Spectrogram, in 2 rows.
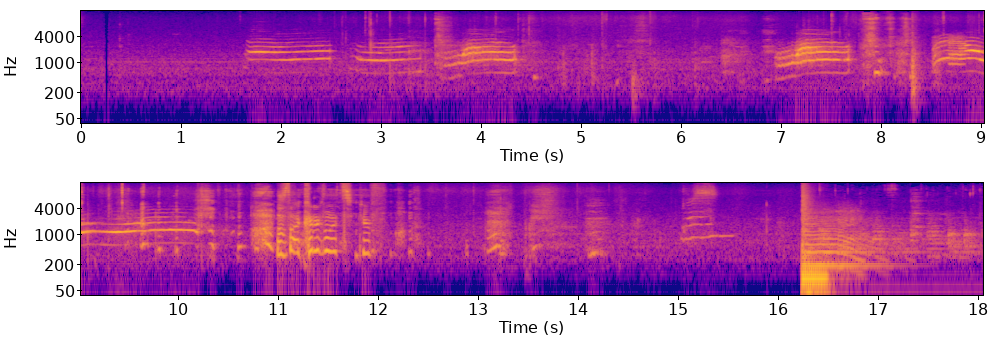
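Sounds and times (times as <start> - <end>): cat meowing: 1.7 - 4.4.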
